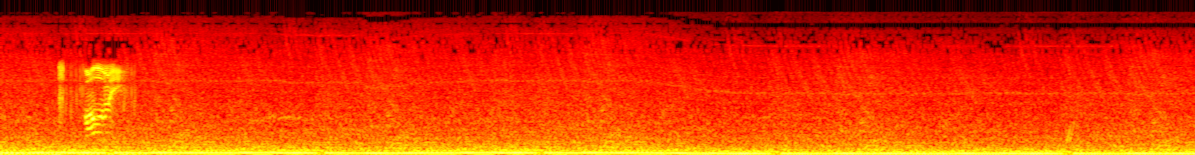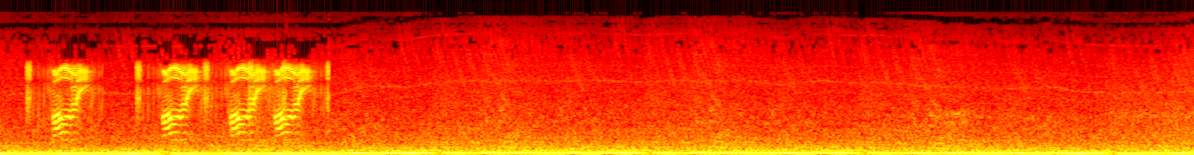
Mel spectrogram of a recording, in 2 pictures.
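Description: Electricity crackles and buzzes beneath a hovering vehicle.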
